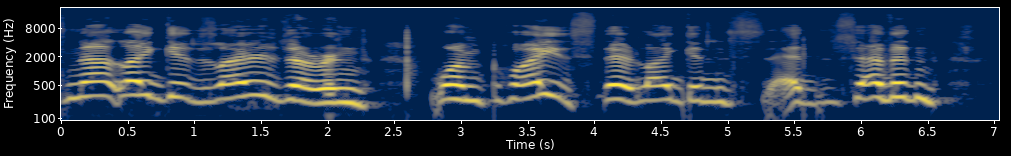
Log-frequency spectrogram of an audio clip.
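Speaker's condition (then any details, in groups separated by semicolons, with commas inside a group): Cerebral palsy; not degenerative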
